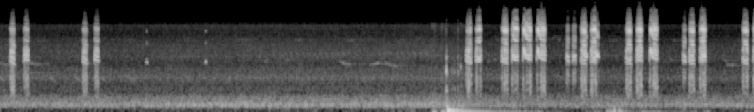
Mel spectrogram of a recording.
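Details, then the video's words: Great tit chicks in a rock-crevice nest as the mother brings food: a few isolated raspy bursts, a long quiet stretch, a soft low thump, then rapid clustered hissy begging. "A nest of great tit in the crevice, the mother brings food to the little bird石缝里的一窝大山雀，鸟妈妈给小鸟送回虫子"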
